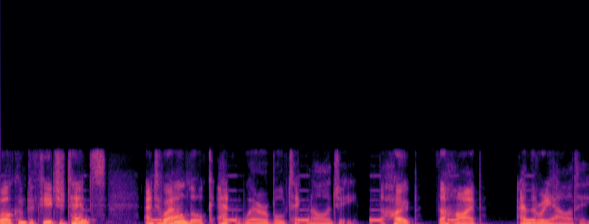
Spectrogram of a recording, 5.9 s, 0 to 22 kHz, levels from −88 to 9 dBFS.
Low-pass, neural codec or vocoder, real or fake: 7.2 kHz; none; real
